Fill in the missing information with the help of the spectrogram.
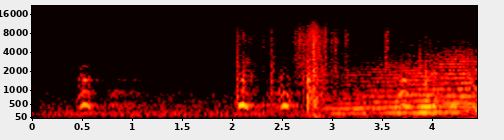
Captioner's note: dog barking; soft music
